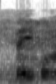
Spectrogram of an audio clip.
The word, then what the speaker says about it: Babel: it's just like it was at Babel again. Babel, rather. Now, we notice that God told Eve that after so long a time, the Word's coming back to you.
